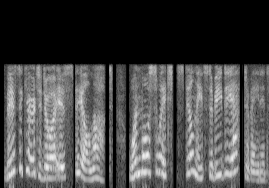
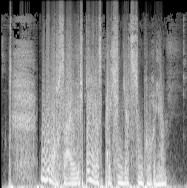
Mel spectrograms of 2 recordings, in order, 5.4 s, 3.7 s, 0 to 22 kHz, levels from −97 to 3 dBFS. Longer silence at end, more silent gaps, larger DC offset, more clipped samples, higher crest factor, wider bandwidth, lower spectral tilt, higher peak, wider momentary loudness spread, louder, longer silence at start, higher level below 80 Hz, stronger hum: about the same, 0 s vs 0 s; first, 1.45-1.49 s, 2.09-2.17 s, 2.25-2.31 s, 2.51-2.58 s, 3.45-3.52 s, 4.79-4.87 s vs none; neither; second, under 0.1% vs 10%; first, 14 dB vs 4 dB; second, 5.4 kHz vs over 20 kHz; about the same, -4 dB/octave vs -4.5 dB/octave; about the same, 0 dBFS vs 0 dBFS; first, 10 LU vs 7 LU; second, -13 LUFS vs -4 LUFS; about the same, 0.1 s vs 0 s; second, -56 dBFS vs -16 dBFS; neither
